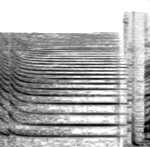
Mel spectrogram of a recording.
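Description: Edited-in horn-like sound effect: a buzzy pitched blast that wavers, slides down and holds one steady note, then cuts off about one and a half seconds in.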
